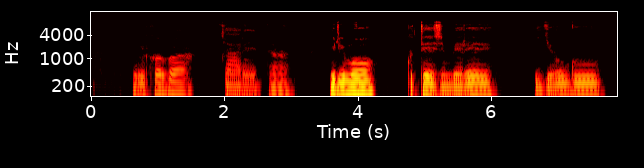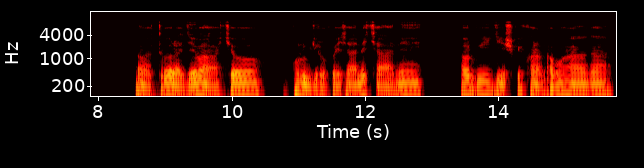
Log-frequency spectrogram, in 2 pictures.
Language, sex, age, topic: Kinyarwanda, male, 18-24, government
